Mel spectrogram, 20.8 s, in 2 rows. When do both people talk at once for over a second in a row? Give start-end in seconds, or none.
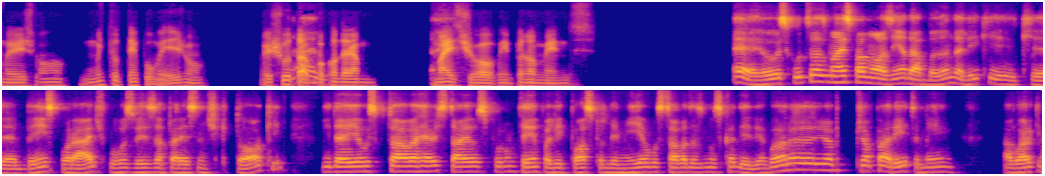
none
